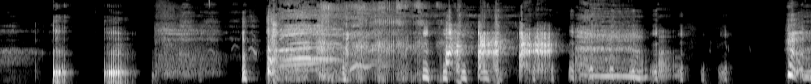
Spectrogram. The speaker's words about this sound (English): I can feel a burp coming. Hold on.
